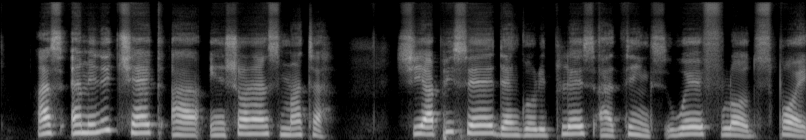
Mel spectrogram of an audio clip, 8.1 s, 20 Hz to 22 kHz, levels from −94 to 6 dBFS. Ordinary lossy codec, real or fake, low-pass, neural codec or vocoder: none; fake; none; autoencoder, 48 kHz, 32 numbers a frame, DAC-VAE, trained on Japanese speech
